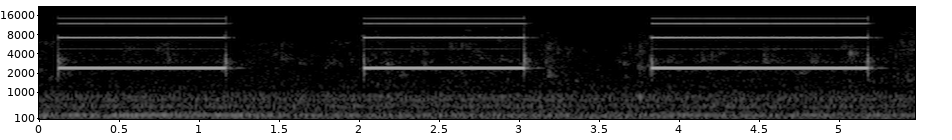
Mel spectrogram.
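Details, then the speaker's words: Fender-style single-coil guitar pickup, multimeter continuity test from the start lead to the pole pieces: three steady high beeps, about a second each; stripped magnet wire insulation is shorting the coil to the pole pieces, while DC resistance reads normal. "touch one probe to the start lead and touch the pole pieces with the other probe it'll beep if the magnet wire insulation is stripped and forming an electrical connection with the pole pieces"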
